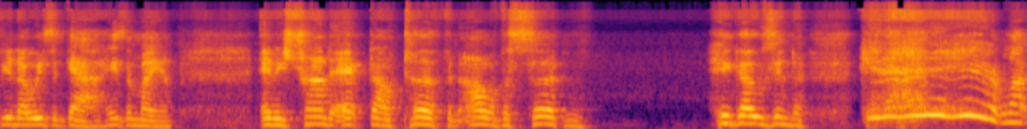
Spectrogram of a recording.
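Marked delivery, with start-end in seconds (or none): 6.4-7.5 mock very high, frightened, panicked scream. Retelling how a man screamed when the creatures roared: imitating a panicked high scream. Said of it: "screaming like half woman, half man".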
